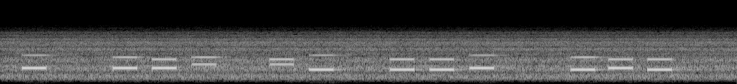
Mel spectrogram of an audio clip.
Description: DTMF, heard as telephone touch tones, dialled by hand, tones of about 240 ms, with phone line noise and room echo. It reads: 6 540 *3 116 241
